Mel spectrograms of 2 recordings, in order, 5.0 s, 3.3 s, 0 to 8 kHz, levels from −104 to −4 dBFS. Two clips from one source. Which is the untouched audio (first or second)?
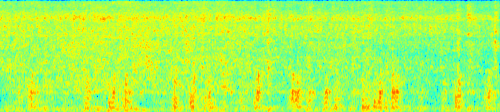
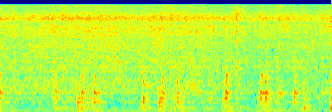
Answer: second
